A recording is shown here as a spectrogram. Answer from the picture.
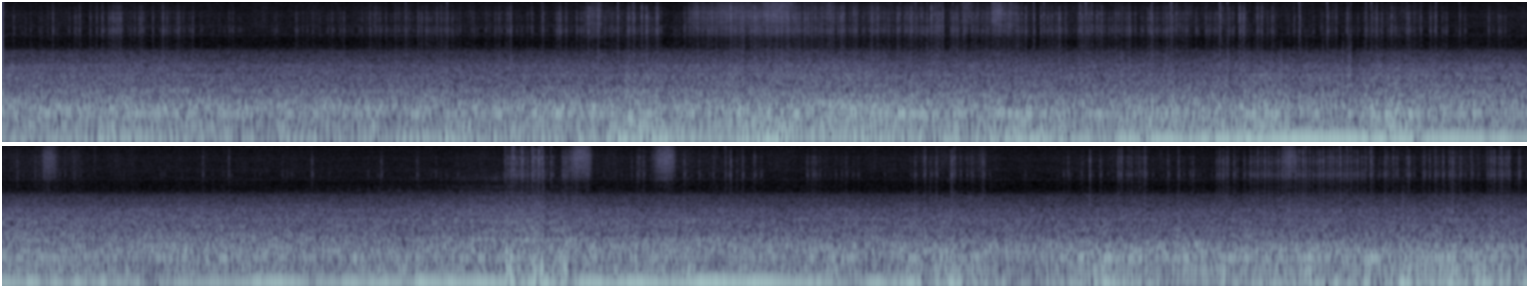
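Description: Car cabin noise while driving in town traffic: steady low engine and road rumble heard from inside the car, with tyres running on a wet road.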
